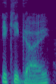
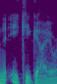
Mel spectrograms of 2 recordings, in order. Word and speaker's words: ikigai: You know, the Japanese have this thing called ikigai.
